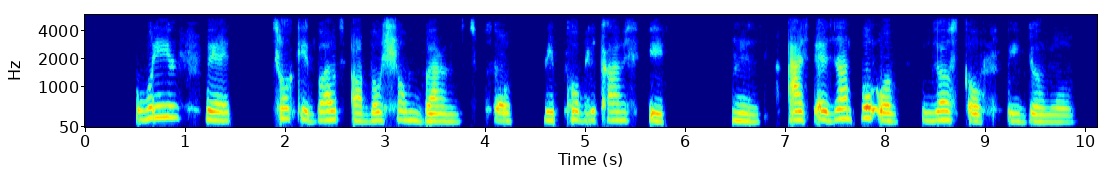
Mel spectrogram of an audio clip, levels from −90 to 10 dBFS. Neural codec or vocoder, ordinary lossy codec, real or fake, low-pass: codec, 24 kHz, 1.5 kbps, HILCodec; none; fake; 5.4 kHz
